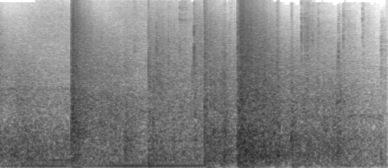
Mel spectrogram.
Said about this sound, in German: So klingt hierzulande Silvester.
